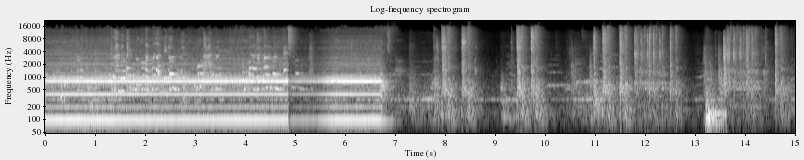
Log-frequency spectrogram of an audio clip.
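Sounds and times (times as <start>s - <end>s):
workshop machine motor hum: 0.0s - 7.0s.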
